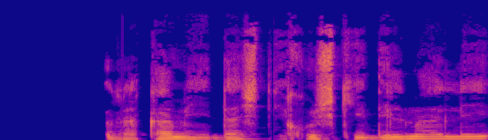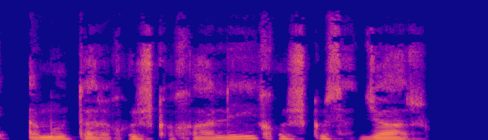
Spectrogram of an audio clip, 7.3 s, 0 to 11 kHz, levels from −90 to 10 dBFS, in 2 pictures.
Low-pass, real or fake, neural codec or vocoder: 9.9 kHz; real; none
